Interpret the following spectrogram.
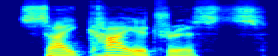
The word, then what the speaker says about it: psychiatrist: to the bathroom easy the p is silent no why don't you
